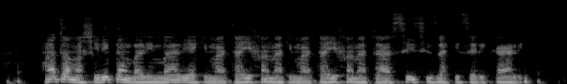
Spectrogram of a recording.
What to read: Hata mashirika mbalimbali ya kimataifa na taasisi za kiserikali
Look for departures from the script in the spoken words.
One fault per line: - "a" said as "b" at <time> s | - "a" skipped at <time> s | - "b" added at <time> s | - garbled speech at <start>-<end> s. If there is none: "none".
- "kimataifa na" added at 2.8 s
